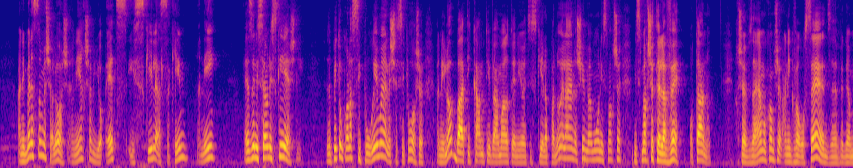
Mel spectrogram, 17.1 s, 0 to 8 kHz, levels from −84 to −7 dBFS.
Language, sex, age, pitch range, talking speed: Hebrew, male, 30-49, 110-165 Hz, 175 wpm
